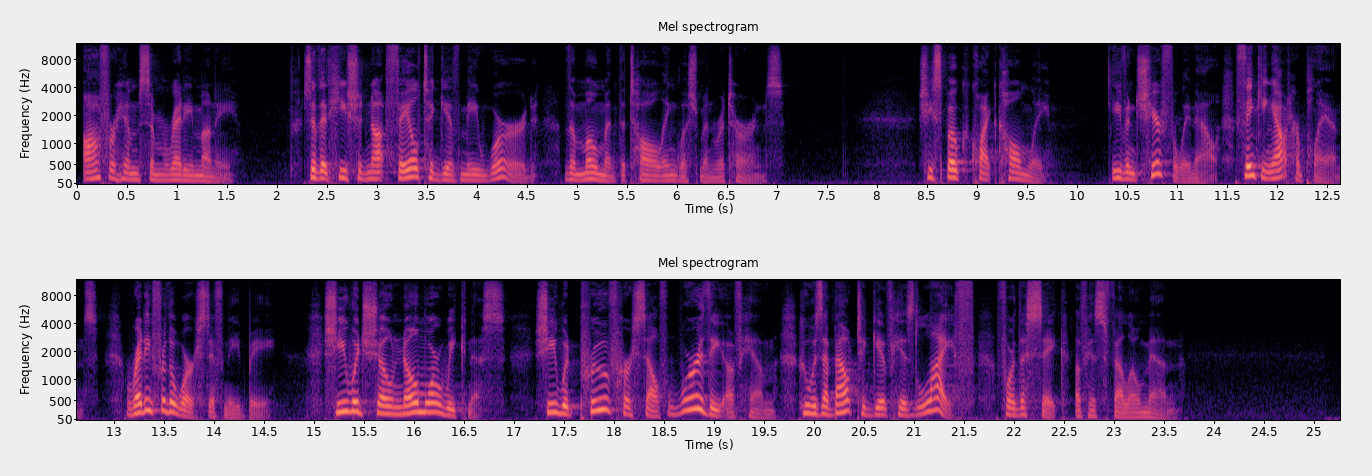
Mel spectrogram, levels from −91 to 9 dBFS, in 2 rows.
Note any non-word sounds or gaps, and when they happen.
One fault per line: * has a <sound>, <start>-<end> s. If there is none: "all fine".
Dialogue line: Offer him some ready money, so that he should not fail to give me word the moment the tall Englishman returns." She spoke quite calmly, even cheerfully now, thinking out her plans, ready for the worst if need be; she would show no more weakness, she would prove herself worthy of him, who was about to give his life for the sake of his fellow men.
all fine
